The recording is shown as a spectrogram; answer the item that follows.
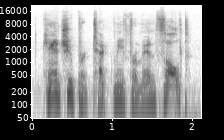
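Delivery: gruff, angry, growling voice. Reading a story aloud, the Sawhorse asking to be protected: growled. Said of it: "he growled".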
